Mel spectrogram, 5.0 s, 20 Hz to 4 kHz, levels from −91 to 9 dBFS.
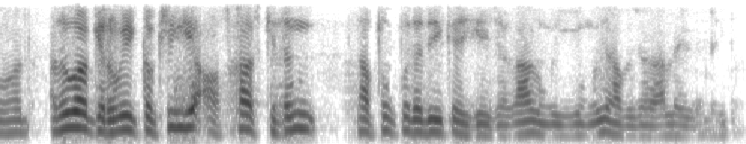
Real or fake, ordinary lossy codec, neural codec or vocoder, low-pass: real; AAC, 24 kbps; none; 3.6 kHz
